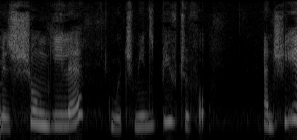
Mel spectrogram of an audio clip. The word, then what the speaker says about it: Xongile: view that we get Matthews her name is Sean Gillis spelled with an X which in the locals at stronger language is is pronounced sh so her name is Sean Gillis which means beautiful and she is beautiful when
